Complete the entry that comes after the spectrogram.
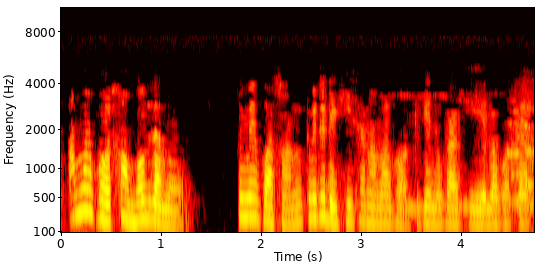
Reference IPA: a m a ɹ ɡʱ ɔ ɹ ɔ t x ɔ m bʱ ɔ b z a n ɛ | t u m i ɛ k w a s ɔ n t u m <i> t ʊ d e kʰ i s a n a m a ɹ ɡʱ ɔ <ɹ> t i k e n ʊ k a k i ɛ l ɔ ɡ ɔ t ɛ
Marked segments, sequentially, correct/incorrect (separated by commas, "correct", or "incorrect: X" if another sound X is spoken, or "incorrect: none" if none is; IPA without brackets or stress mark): correct, correct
